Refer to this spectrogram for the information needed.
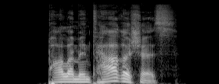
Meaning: strong/mixed nominative/accusative neuter singular of parlamentarisch
- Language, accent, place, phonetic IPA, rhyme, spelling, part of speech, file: German, Germany, Berlin, [paʁlamɛnˈtaːʁɪʃəs], -aːʁɪʃəs, parlamentarisches, adjective, De-parlamentarisches.ogg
